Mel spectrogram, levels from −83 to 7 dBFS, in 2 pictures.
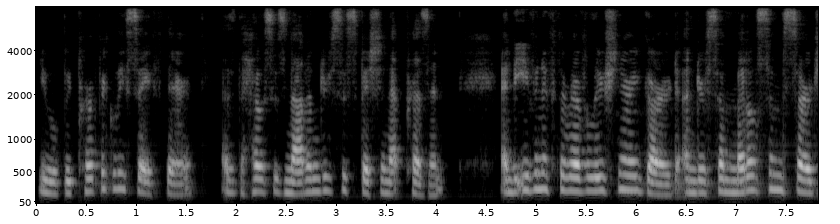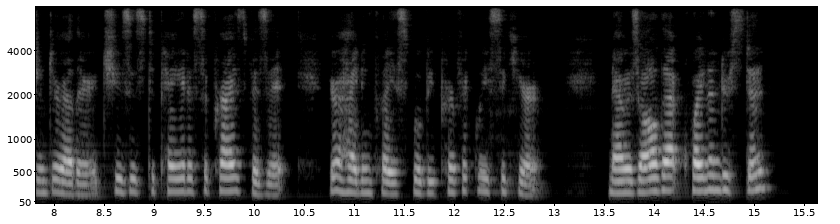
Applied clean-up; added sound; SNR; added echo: neural mask model DeepFilterNet 3.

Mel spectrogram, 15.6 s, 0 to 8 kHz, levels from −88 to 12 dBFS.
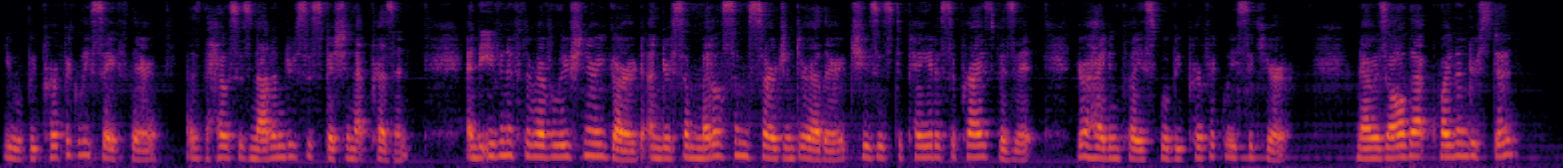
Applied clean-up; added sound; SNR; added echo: neural separator model SepFormer DNS4.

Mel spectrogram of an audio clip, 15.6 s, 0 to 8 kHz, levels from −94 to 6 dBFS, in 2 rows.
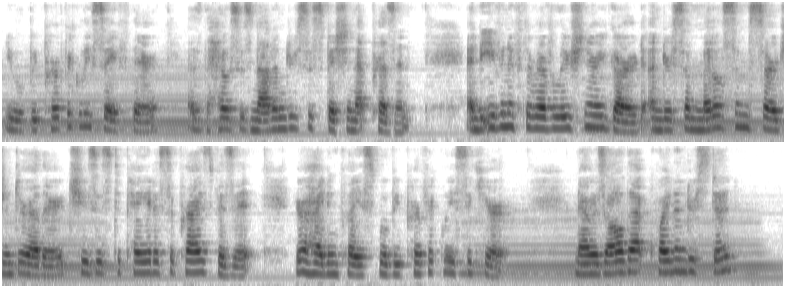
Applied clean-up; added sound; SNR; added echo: none; Bowed string instrument; 19 dB; reverberation time 0.2 s.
